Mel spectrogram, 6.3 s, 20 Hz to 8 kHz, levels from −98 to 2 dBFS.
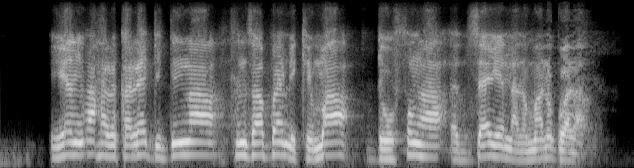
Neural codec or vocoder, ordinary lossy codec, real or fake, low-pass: codec, 32 kHz, 1.9 kbps, SNAC; Opus, 16 kbps; fake; 7.2 kHz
